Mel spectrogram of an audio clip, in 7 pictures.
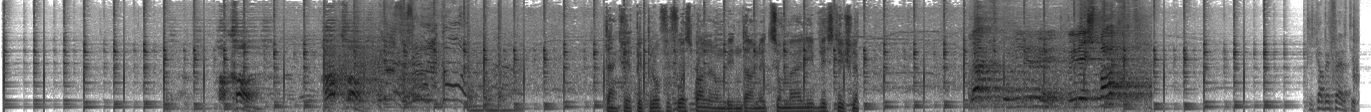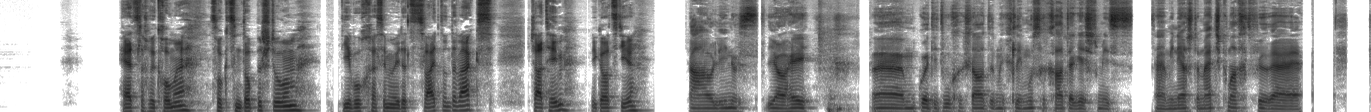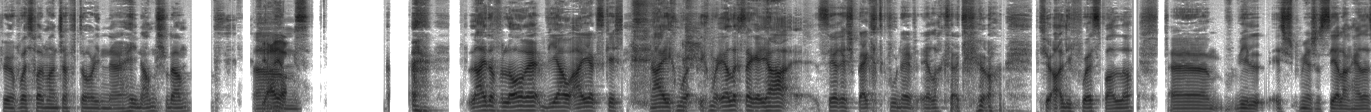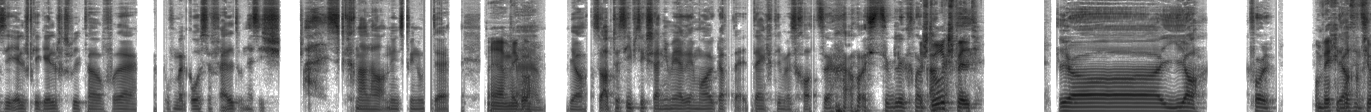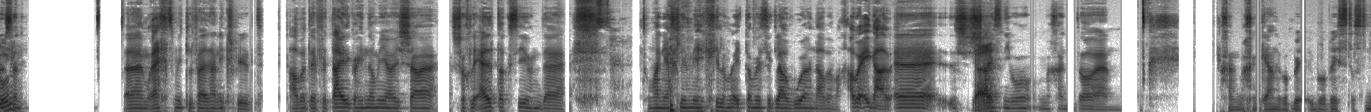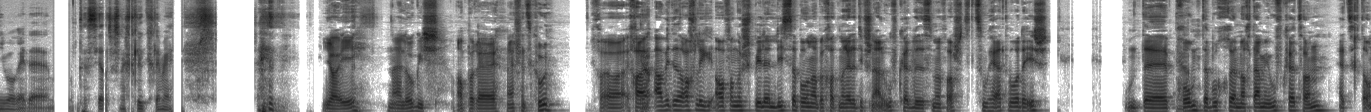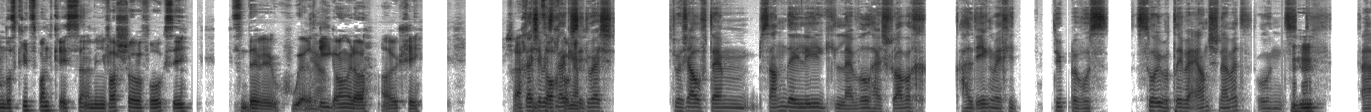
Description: Seit nunmehr über einem Jahr nehmen wir, zwei Sofaexperten und Schweizer Fussballfans im holländischen und portugiesischen Exil, diesen Fussball-Podcast mit viel Freude und Leidenschaft auf.
Heute wieder einmal mit einer ganz simplen Folge ohne Gast, nach einem doch sehr ereignisreichen Schweizer Fussballwochenende.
